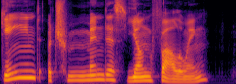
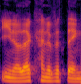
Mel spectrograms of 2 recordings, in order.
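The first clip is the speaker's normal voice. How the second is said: usual speaking voice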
